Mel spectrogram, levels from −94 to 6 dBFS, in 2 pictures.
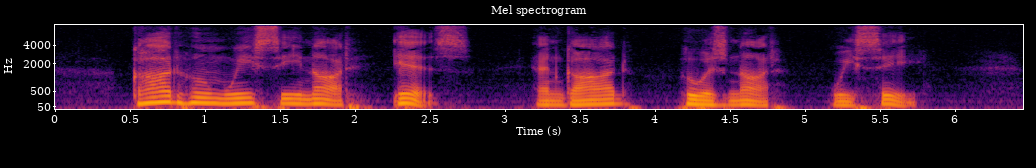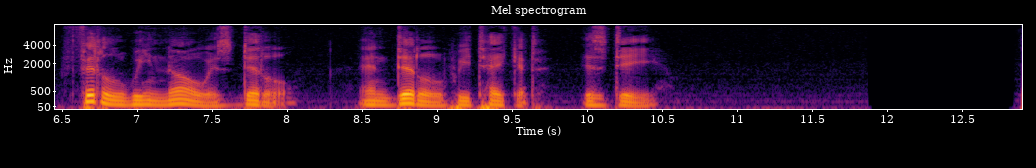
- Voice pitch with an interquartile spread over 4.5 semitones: Yes, wide, 5.4 semitones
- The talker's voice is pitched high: No, low, 105 Hz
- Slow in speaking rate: Yes, slow, 115 wpm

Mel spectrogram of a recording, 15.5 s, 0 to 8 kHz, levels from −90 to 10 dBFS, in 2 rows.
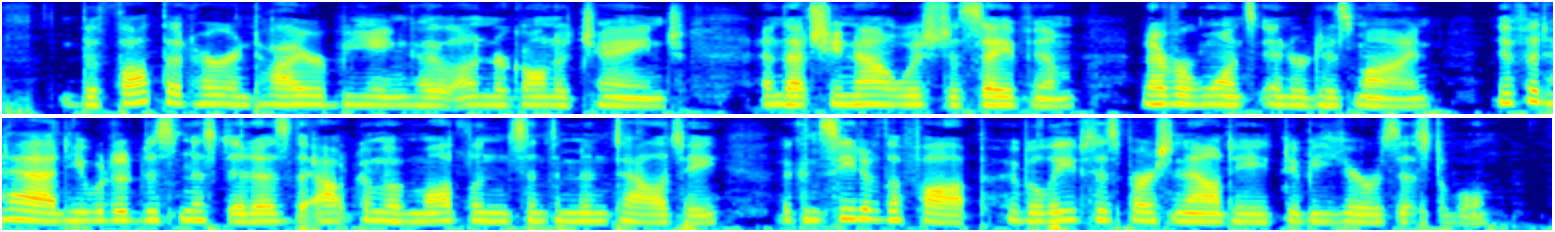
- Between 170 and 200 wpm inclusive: Yes, average, 190 wpm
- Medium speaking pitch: Yes, medium, 175 Hz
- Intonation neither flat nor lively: No, narrow, 2.2 semitones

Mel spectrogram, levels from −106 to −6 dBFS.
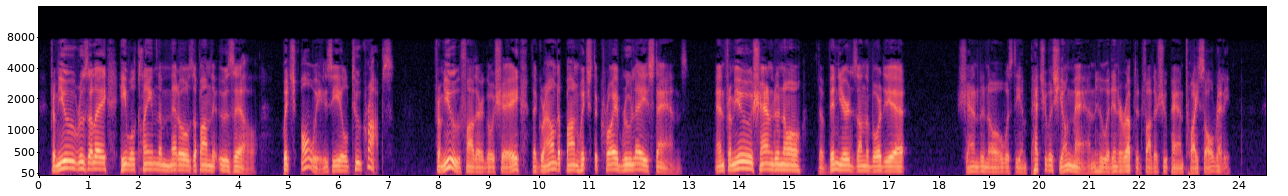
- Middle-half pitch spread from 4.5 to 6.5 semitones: Yes, average, 4.9 semitones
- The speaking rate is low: Yes, slow, 120 wpm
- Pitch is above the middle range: No, low, 105 Hz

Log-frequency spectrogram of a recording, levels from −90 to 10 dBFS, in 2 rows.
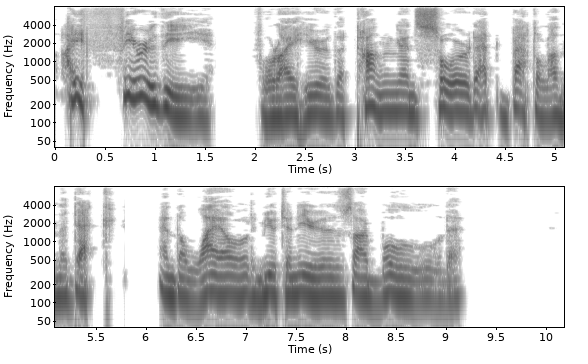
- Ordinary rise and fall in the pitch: No, narrow, 2.2 semitones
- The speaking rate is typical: No, slow, 125 wpm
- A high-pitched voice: No, low, 130 Hz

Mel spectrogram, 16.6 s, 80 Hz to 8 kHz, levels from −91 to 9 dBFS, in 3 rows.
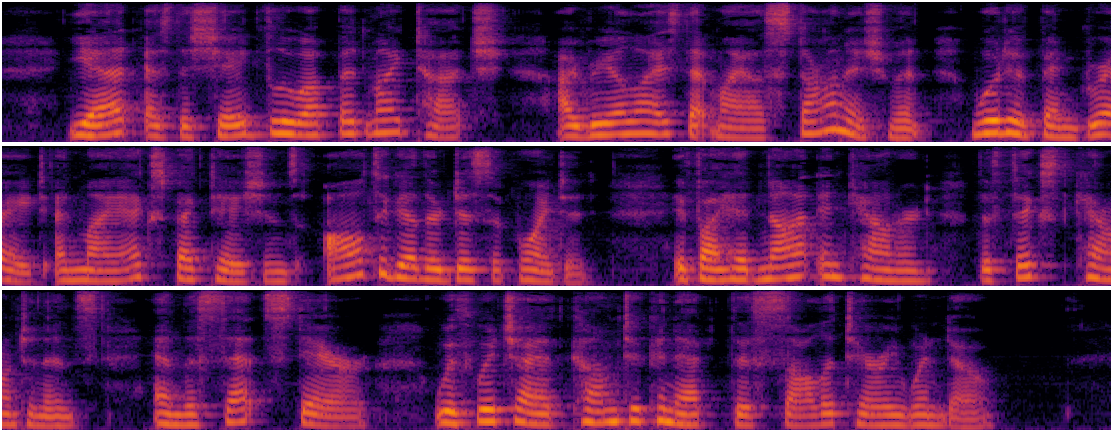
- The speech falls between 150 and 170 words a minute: Yes, average, 160 wpm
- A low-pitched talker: No, medium, 175 Hz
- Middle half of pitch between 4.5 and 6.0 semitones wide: No, average, 4.1 semitones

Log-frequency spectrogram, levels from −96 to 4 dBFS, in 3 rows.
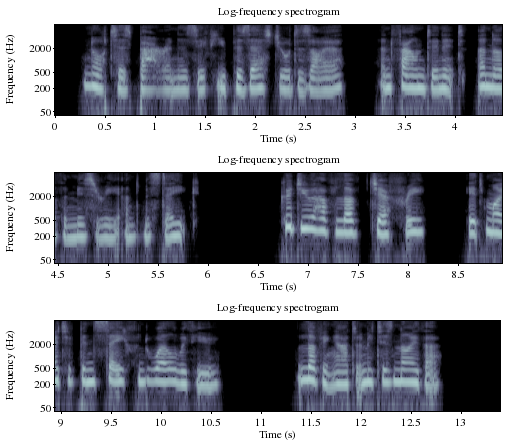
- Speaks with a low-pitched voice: No, high, 210 Hz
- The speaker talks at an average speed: Yes, average, 160 wpm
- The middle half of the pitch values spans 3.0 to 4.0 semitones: Yes, average, 3.7 semitones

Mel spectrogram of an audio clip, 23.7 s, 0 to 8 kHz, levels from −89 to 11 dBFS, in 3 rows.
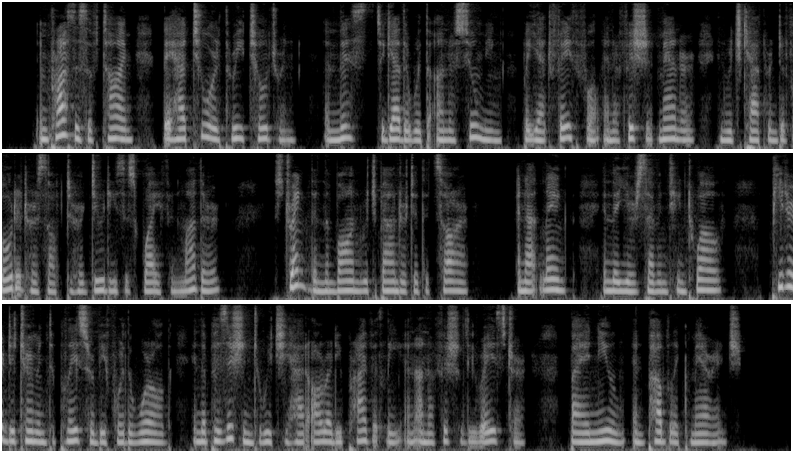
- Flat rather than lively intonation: Yes, narrow, 2.1 semitones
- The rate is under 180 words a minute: No, average, 195 wpm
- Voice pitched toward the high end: Yes, high, 195 Hz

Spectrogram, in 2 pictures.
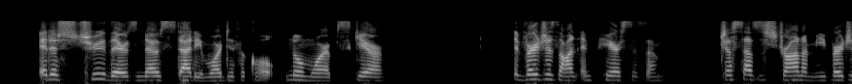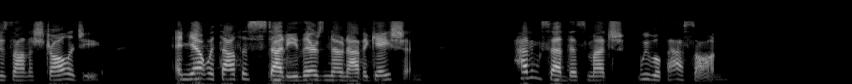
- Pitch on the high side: Yes, high, 200 Hz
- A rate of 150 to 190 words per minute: No, slow, 135 wpm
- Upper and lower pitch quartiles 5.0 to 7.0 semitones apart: No, average, 3.0 semitones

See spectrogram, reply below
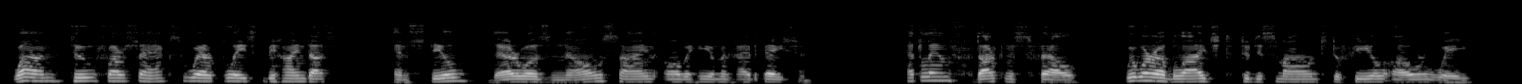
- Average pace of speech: No, slow, 120 wpm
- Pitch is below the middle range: Yes, low, 130 Hz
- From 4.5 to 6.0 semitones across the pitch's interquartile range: No, average, 3.7 semitones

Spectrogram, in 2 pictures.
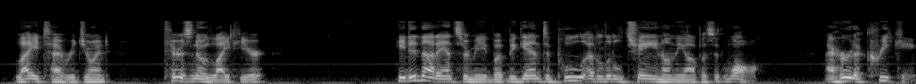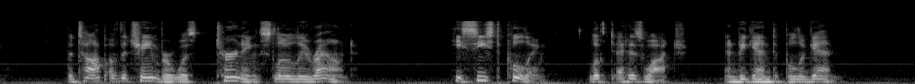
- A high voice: No, low, 120 Hz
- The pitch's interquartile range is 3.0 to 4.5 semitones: Yes, average, 3.8 semitones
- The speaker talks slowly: No, average, 165 wpm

